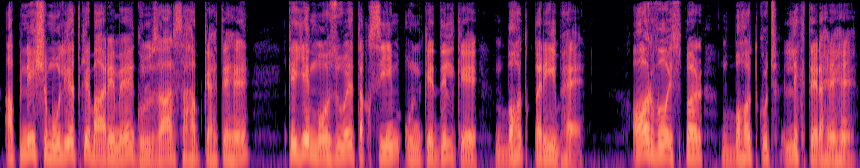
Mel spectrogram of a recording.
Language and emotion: Urdu, neutral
